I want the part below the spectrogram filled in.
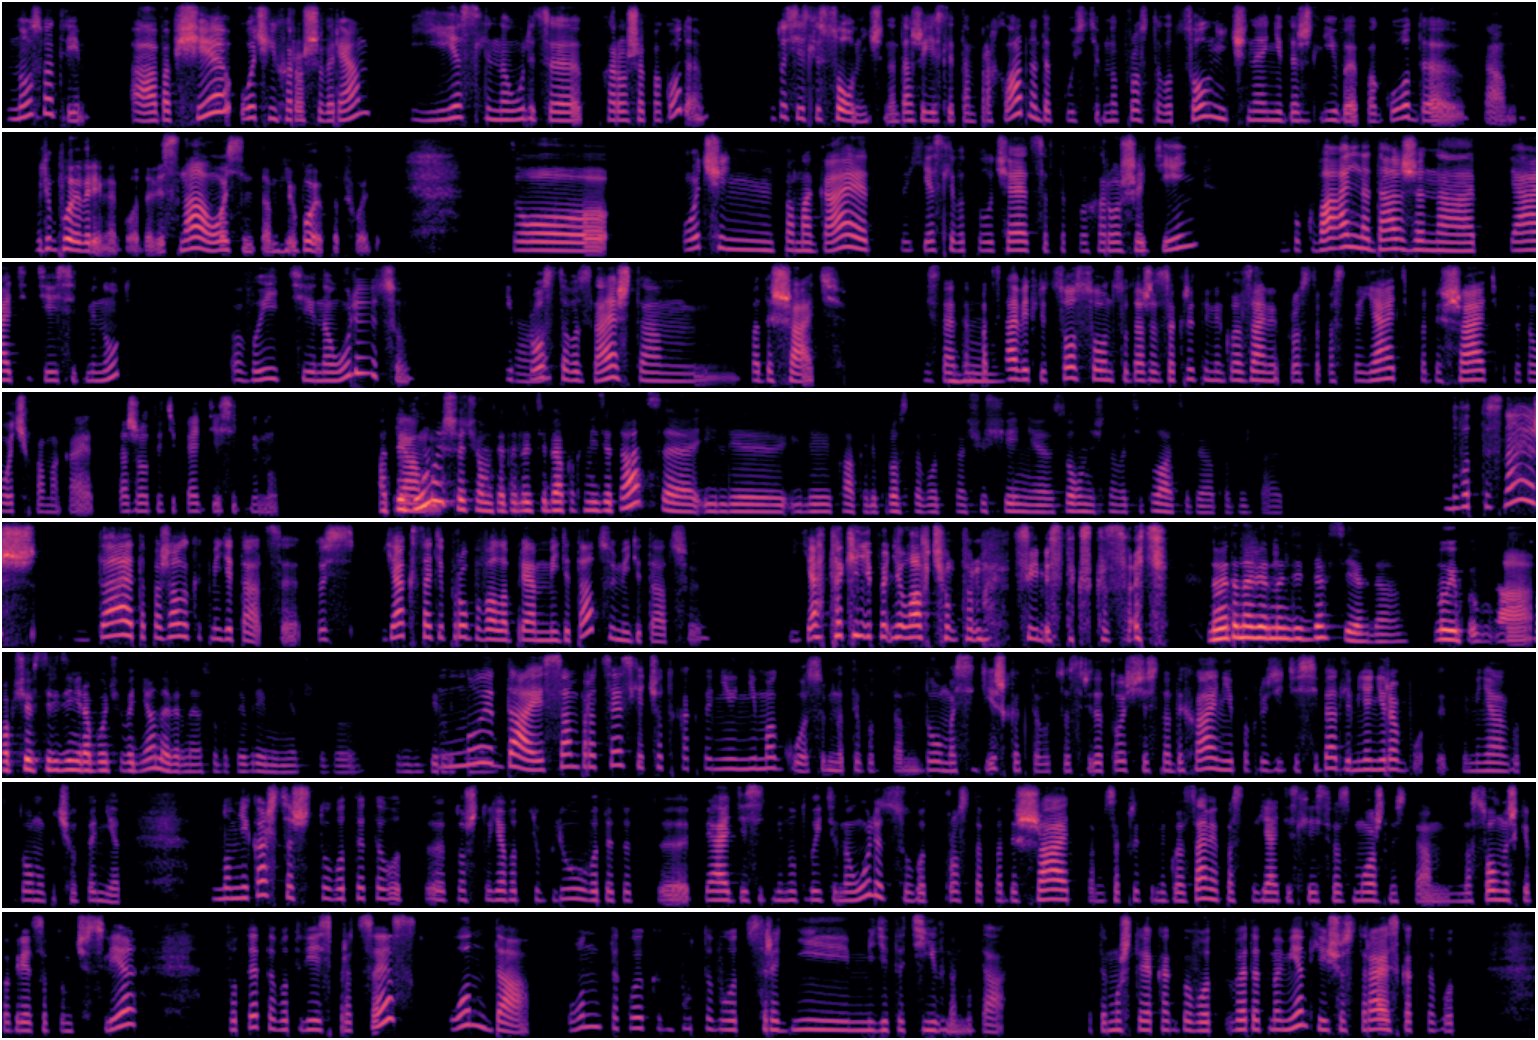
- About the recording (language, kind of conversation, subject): Russian, podcast, Как вы справляетесь с усталостью в середине дня?
- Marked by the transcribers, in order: other background noise; laughing while speaking: "любое"; laughing while speaking: "любое"; tapping; unintelligible speech; laughing while speaking: "Я так и не поняла, в чем там цимес, так сказать"; other noise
